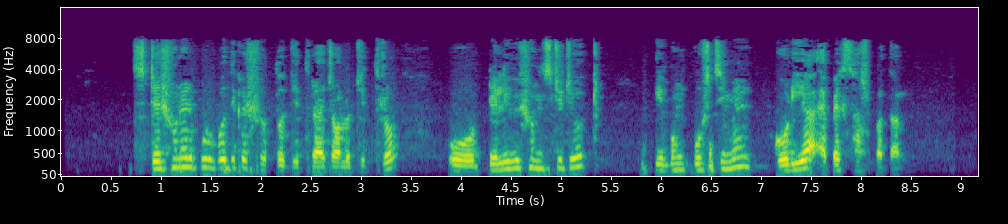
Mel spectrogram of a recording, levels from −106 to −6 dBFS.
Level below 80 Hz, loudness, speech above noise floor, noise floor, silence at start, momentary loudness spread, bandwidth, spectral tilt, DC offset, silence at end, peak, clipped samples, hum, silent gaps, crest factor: -60 dBFS; -18 LUFS; 61 dB; -78 dBFS; 0.75 s; 13 LU; 8 kHz; -5.5 dB/octave; under 0.1%; 0.8 s; -2 dBFS; under 0.1%; none; none; 18 dB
